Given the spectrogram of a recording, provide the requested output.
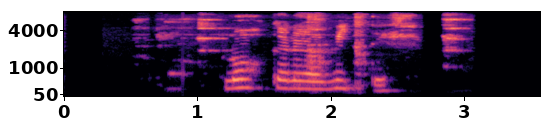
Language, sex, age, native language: Icelandic, male, 10, Icelandic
